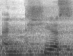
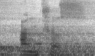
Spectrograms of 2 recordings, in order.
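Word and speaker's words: anxious: सबसे पहले मैं आपको ये बता दूं, इसको एंक्शियस नहीं पढ़ना, शियस इज़ नॉट the correct pronunciation. हम चूँकि पाकिस्तानी हैं, हम हलक से है निकालते निकालते जो है इनके तलफ़ुज़ बनाते भी गलत कर देते हैं। And again it इज़ not about the accent, ये मैं आपको प्रोनाउंसिएशन बता रहा हूँ। तो इट इज़ एंक्शस, शस करना आपने।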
